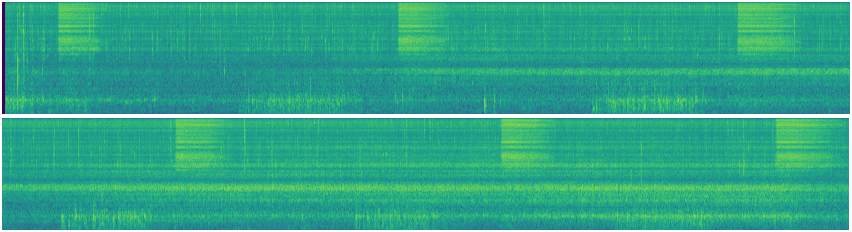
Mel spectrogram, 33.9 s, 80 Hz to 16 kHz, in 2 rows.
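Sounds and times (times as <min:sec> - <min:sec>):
rush of exhaled bubbles: 0:00.1 - 0:02.0, 0:04.7 - 0:07.3, 0:11.7 - 0:14.3, 0:18.1 - 0:20.7, 0:23.8 - 0:26.0, 0:29.2 - 0:31.5
regulator hiss on inhale: 0:00.3 - 0:02.5, 0:04.7 - 0:33.9.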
